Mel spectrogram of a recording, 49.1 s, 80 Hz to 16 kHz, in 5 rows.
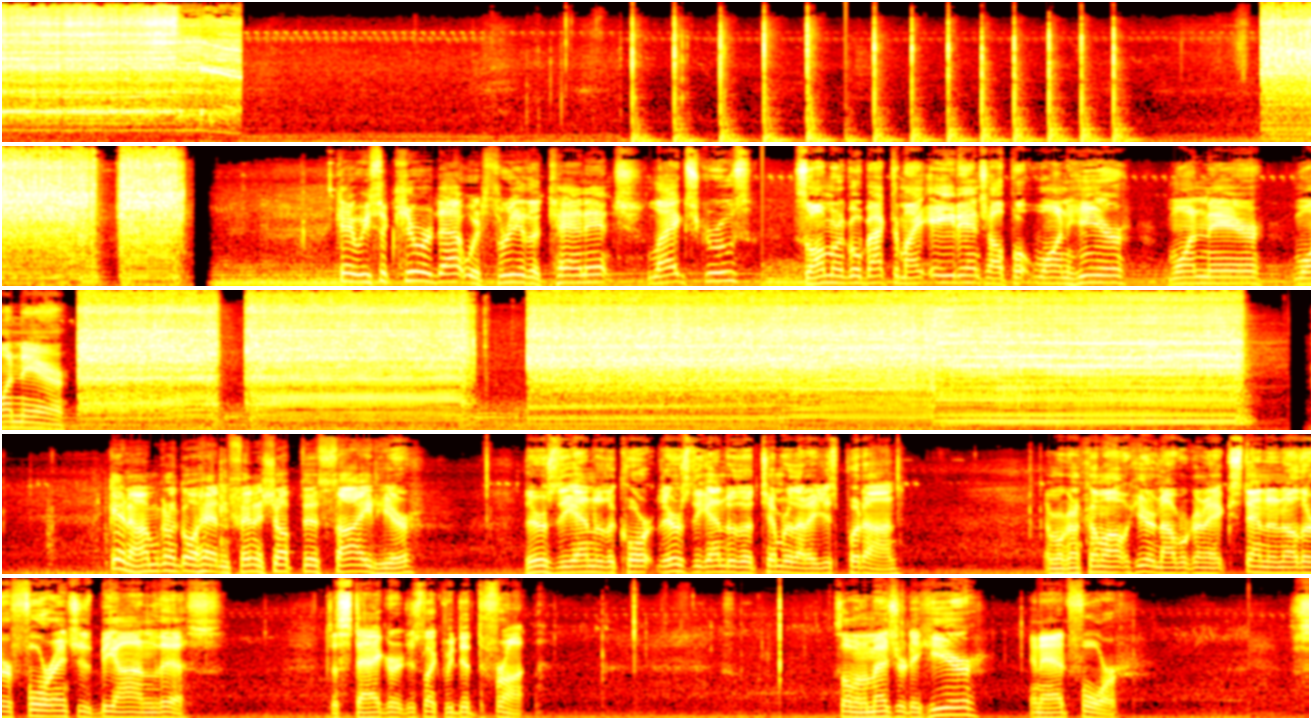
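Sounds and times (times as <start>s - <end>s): impact driver driving screws: 9.5s - 11.3s.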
